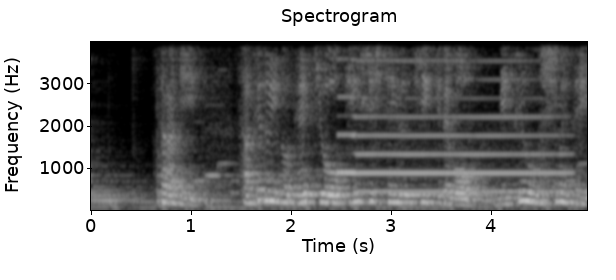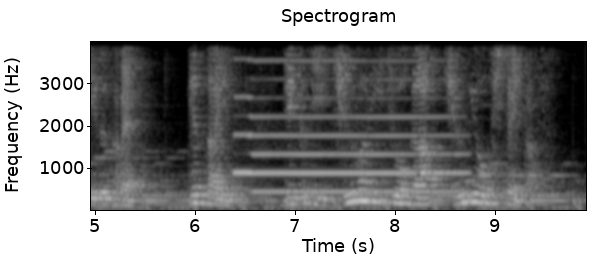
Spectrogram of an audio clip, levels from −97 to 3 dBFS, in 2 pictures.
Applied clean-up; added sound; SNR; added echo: none; Wind instrument, woodwind instrument; 6 dB; reverberation time 2.2 s.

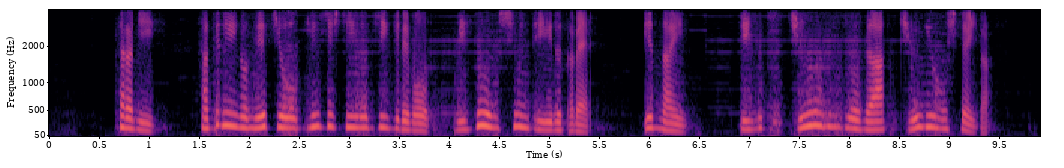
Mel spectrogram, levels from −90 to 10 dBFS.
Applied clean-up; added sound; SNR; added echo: neural separator model SepFormer WHAMR!.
